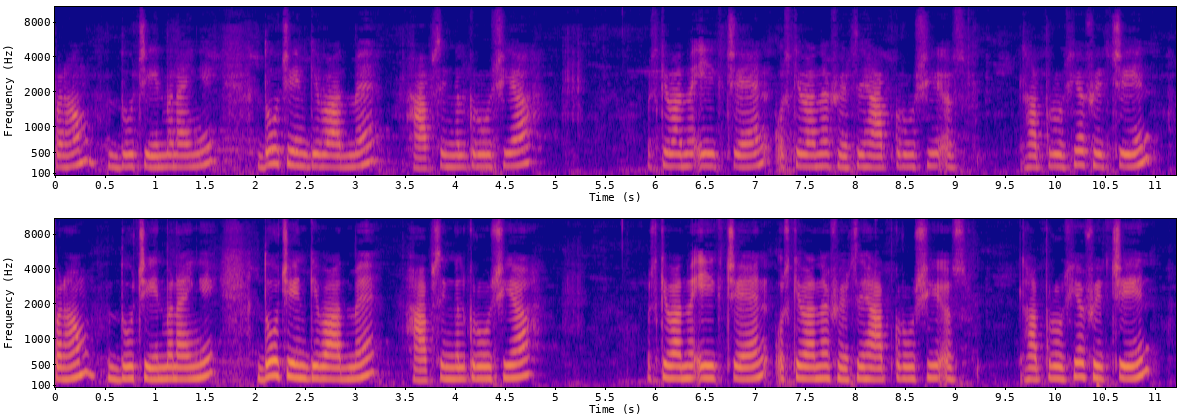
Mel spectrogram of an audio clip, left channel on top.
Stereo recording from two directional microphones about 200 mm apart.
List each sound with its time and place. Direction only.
0.0 s speech: 55° right (ahead or behind)
5.9 s speech: 50° right (ahead or behind)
